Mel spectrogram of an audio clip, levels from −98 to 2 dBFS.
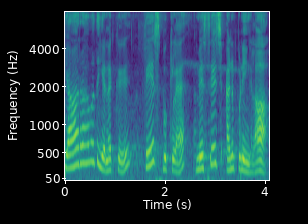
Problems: background conversations at intervals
